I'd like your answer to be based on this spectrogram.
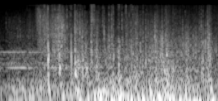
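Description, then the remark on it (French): A loud, continuous roar of blasts and rumbling, with repeated sharp booms and crackling bursts over a dense low rumble, and no voices. “Et il y a eu une explosion dans euh, une usine nucléaire notamment.”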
